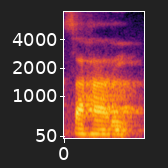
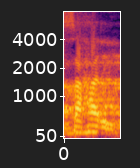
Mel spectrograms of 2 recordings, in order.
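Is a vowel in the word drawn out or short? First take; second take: drawn out; short. First: A vowel is drawn out and lengthened. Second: The vowels are said short, without lengthening. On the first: It means the last part of the night. The speaker calls it right. "একটু টান দিয়ে বললে" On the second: It means the upper chest. The speaker calls it wrong. "এভাবে না বলে"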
